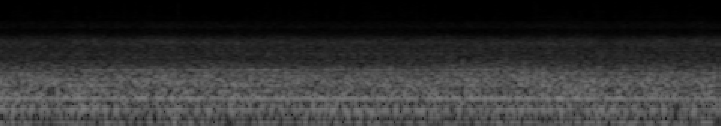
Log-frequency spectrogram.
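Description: A vehicle engine running steadily: a constant low drone with an even rumble and no change in speed.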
